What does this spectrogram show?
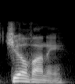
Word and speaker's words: Giovanni: It's Giovanni, so the J and O is like way more like pronounced, but he's still JoJo.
